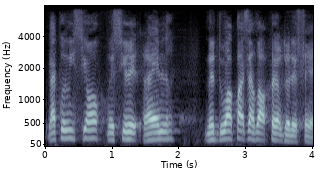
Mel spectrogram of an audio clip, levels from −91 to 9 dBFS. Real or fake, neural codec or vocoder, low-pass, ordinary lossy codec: fake; codec, 16 kHz, 1 kbps, FreqCodec, larger model; 7.2 kHz; none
